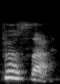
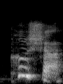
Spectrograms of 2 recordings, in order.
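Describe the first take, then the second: First: The middle consonant is a plain 's' sound. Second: The middle consonant is an 'sh' sound. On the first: The speaker calls it wrong. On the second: The speaker calls it right.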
